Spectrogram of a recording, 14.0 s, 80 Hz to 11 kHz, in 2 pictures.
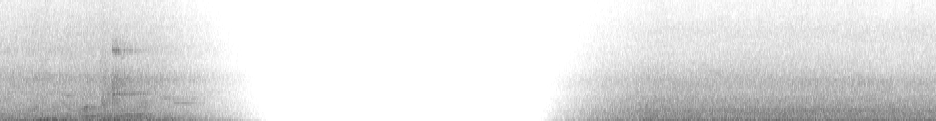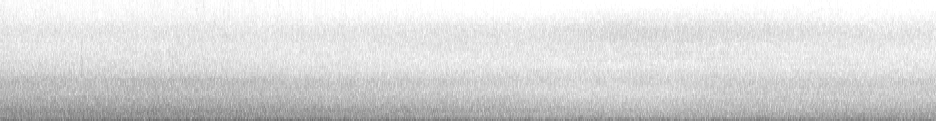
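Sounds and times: steady rushing noise: 0:04.2 - 0:14.0.

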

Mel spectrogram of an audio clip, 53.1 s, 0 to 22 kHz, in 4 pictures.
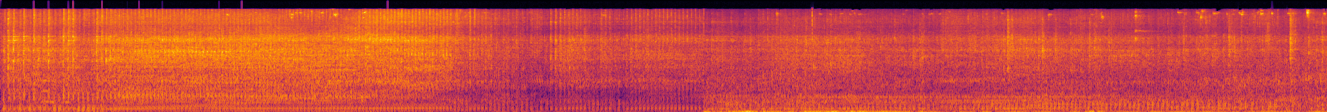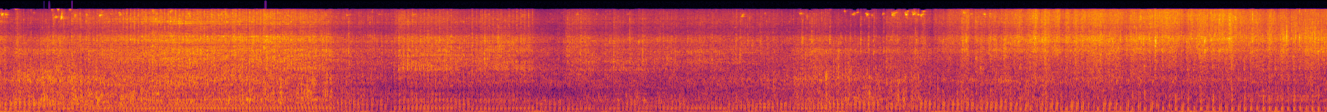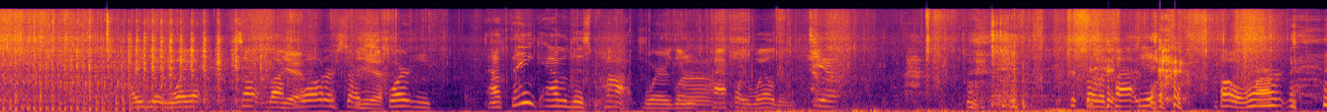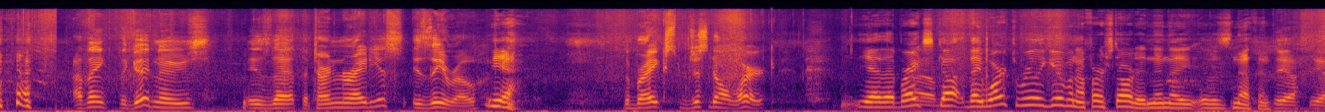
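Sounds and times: go-kart engine running: 0:00.0 - 0:30.4, 0:35.9 - 0:40.4.

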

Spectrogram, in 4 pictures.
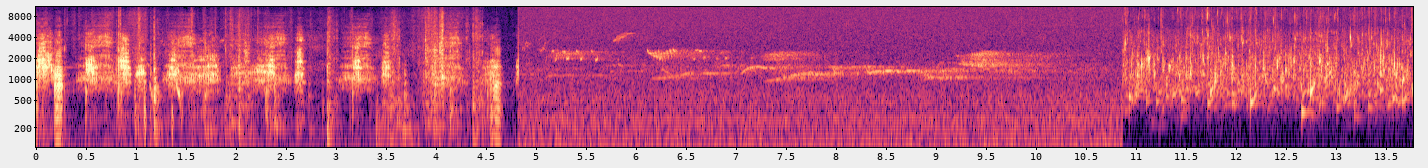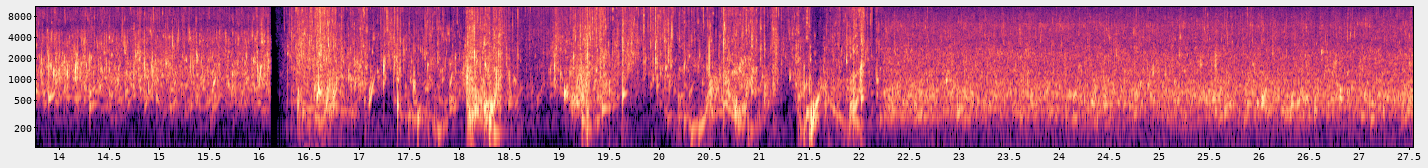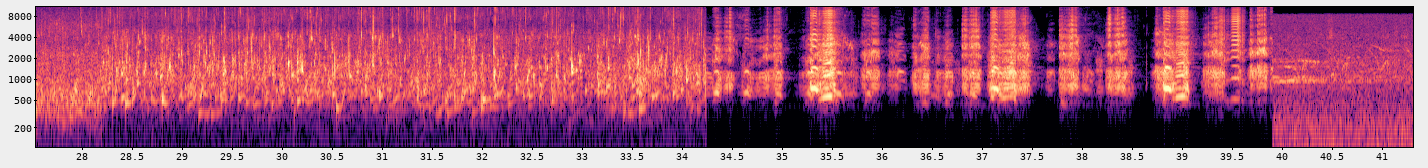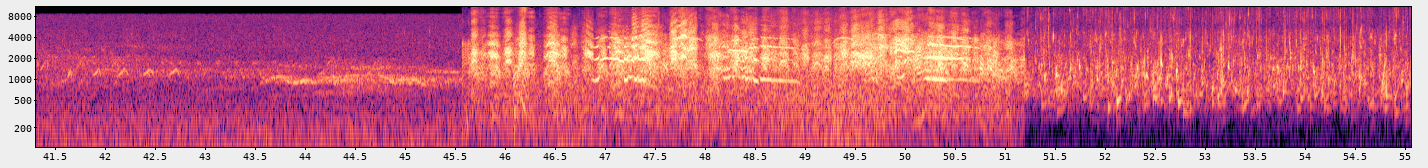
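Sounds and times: birds chattering: 0:00.0 - 0:05.4.

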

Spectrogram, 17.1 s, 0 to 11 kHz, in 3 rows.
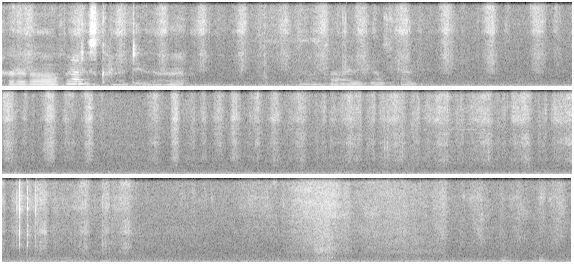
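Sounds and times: low steady hum: 0:00.0 - 0:17.0
fingertips rubbing through hair: 0:00.1 - 0:05.0, 0:07.4 - 0:12.8, 0:14.0 - 0:17.0.

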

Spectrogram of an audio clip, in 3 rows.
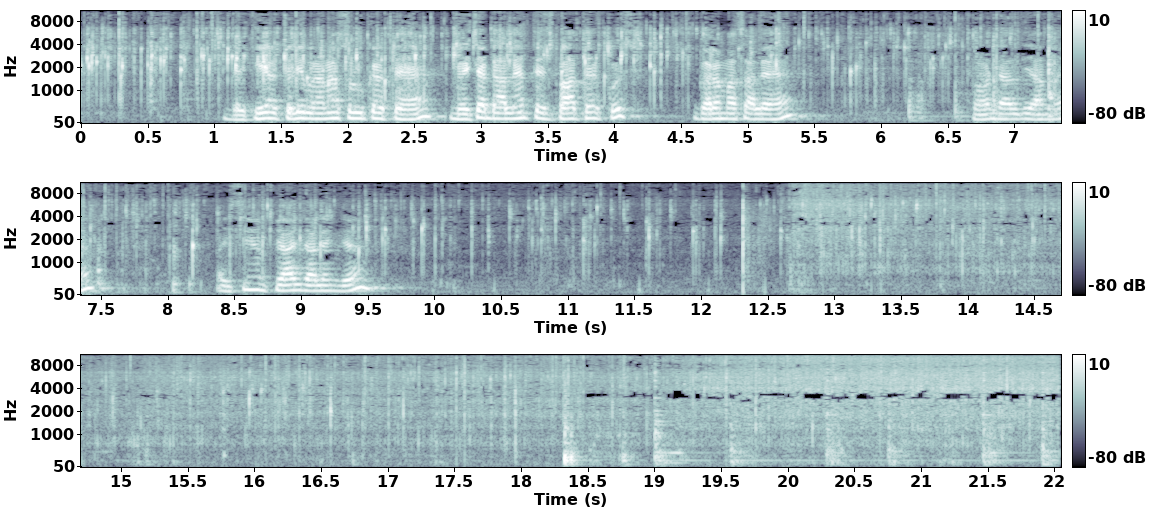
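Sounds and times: onion sizzling in hot oil: 0:00.0 - 0:22.0
spoon knocking and scraping pan: 0:06.2 - 0:08.3, 0:18.3 - 0:22.0.

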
